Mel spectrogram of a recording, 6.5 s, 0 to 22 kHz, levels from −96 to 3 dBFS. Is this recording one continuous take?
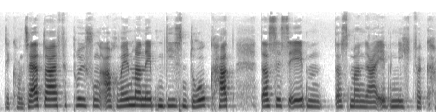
yes; 0 cuts

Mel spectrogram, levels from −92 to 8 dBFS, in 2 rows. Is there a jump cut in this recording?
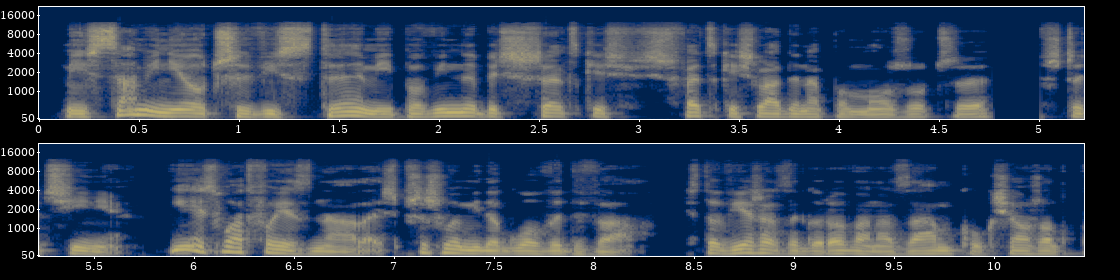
no; 0 cuts

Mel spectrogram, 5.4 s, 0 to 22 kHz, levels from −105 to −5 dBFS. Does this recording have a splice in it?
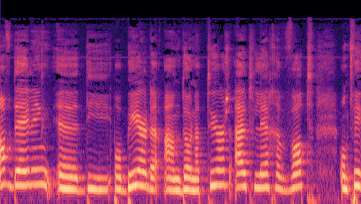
no; 0 cuts

